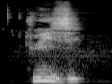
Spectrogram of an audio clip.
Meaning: third-person singular past historic of cuire
- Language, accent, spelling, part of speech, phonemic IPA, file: French, Canada, cuisit, verb, /kɥi.zi/, LL-Q150 (fra)-cuisit.wav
